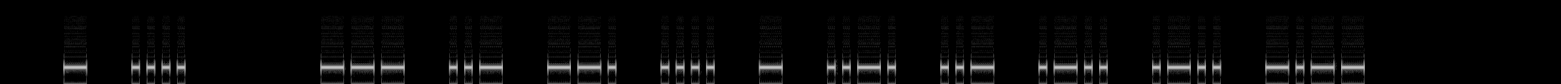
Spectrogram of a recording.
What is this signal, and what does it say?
Morse code, heard as a keyed tone, about 16 wpm, spaced as for 11 wpm, 800 Hz. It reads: TH OUGHTFULLY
